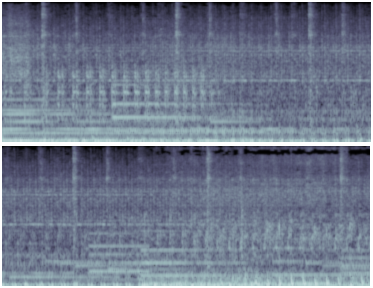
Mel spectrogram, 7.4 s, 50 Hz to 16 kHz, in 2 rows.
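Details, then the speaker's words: Volvo Penta MD11D sailboat diesel just after the rusted exhaust elbow was replaced, with cooling water now coming out. Steady, even idle with no knocks or misses, under music. Normal idle. "there's water coming that's a good sign"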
